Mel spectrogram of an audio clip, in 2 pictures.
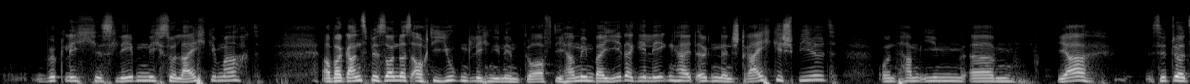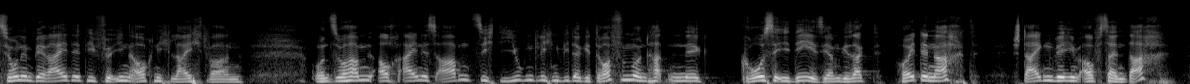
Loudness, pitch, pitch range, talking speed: -22 LUFS, 165 Hz, 145-180 Hz, 165 wpm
